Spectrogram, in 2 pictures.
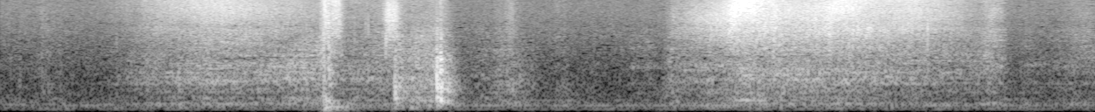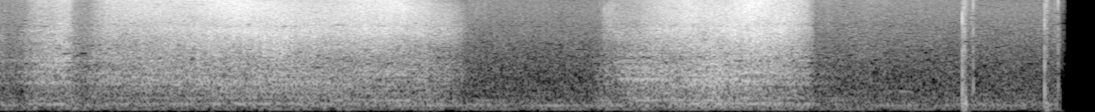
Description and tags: Chair Sliding on Carpet
Dragging a chair across a carpeted floor.
chair, floor, carpet, dragging, furniture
